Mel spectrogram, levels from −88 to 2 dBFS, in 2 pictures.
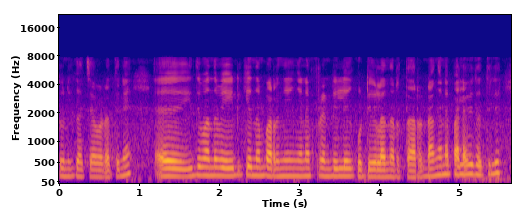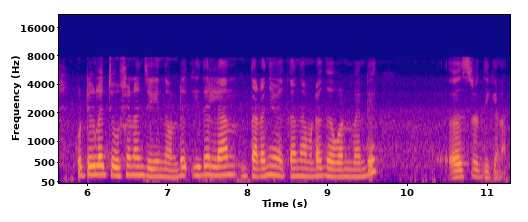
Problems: none marked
